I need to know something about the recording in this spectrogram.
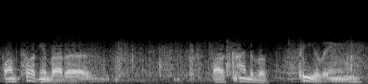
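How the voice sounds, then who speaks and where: A weary, worried young American husband. His lowish voice moves expressively, hesitant and pleading. The sound is narrow and faintly noisy, like old radio. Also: sing-song, normal speed. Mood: uneasy, hesitant. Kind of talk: old-time radio drama acting. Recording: thin band-limited noisy radio recording.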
